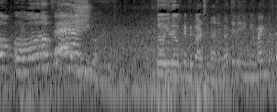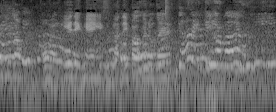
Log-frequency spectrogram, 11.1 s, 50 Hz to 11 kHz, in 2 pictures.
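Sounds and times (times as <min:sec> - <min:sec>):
young children chattering: 0:00.0 - 0:02.4, 0:03.1 - 0:11.0.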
